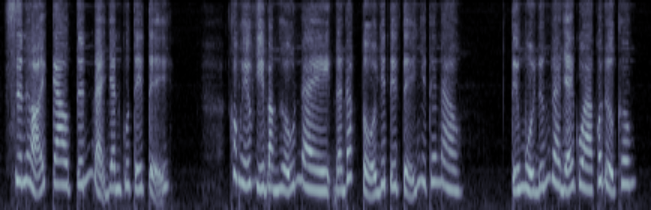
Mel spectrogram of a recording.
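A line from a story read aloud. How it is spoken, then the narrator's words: Smiling question. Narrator (Vietnamese): Hà Thiết Thủ mỉm cười hỏi lại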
